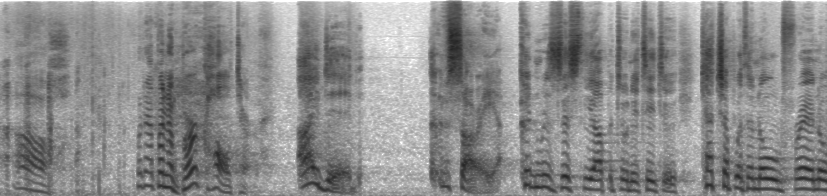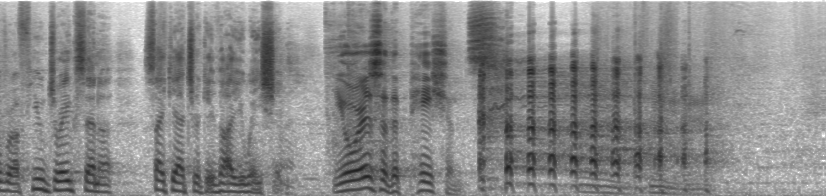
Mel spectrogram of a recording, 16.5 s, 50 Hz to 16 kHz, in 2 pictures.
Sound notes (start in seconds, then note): 0.0 Emmanuel laughs; 13.1 Emmanuel laughs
